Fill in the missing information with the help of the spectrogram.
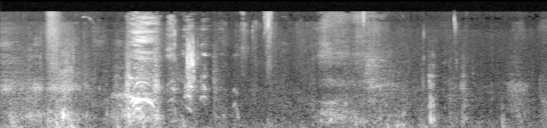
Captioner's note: group quietly laughing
